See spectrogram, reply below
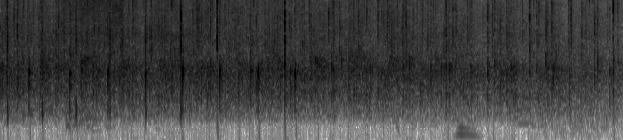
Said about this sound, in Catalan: Un aplaudiment per tu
